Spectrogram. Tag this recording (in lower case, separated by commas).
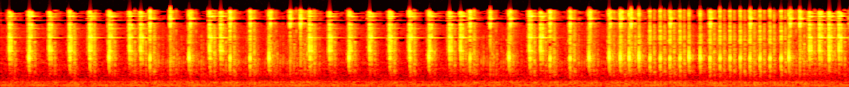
music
